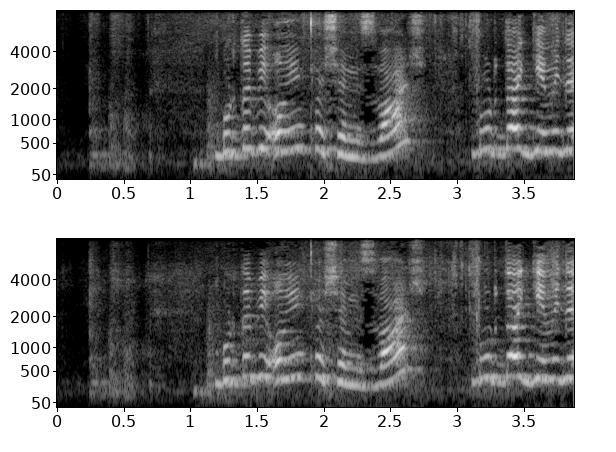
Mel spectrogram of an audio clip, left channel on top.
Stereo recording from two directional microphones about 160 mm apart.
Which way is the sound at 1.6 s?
25° left (ahead or behind).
